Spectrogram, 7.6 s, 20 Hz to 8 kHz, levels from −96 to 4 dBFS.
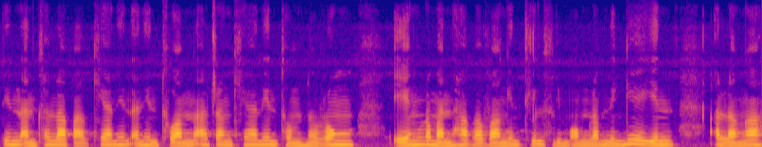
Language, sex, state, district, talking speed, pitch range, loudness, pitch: Mizo, female, Mizoram, Aizawl, 195 wpm, 170-190 Hz, -17 LUFS, 185 Hz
